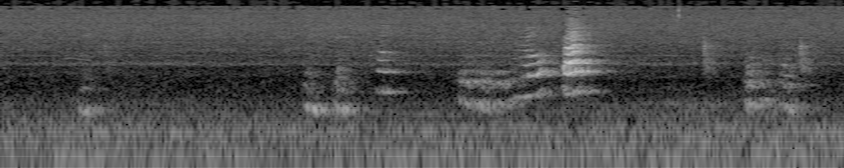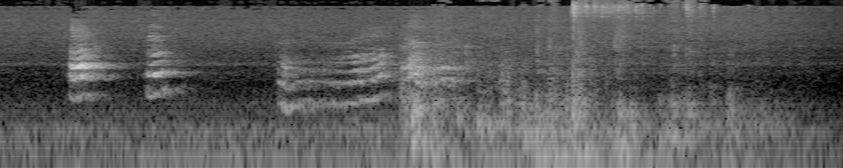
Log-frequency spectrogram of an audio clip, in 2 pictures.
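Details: A cat, possibly a male black-and-white cat or a male British Shorthair kitten, making weird noises while facing a wall indoors: a rapid series of short, chirping, stuttering meow-like calls in bursts, followed by rustling and handling noise.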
